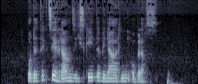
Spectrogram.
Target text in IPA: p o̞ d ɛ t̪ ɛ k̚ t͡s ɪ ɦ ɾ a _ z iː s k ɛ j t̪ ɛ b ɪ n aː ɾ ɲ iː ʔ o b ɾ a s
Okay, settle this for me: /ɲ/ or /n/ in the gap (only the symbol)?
n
